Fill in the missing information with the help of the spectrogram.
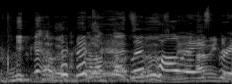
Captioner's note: laughter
